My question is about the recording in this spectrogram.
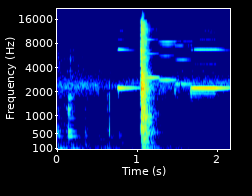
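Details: LG washer after replacing a bad drain pump that had caused an OE no-drain code, with the wash cycle completed: a few short high beeps ring clear over a quiet room with a brief clatter; a normal end-of-cycle signal.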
